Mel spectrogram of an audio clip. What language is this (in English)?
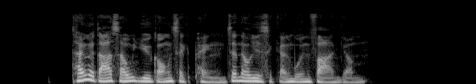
Cantonese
